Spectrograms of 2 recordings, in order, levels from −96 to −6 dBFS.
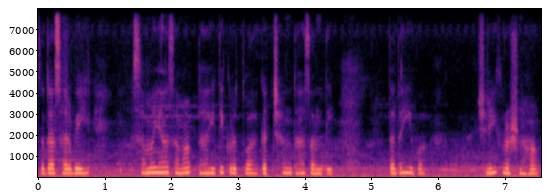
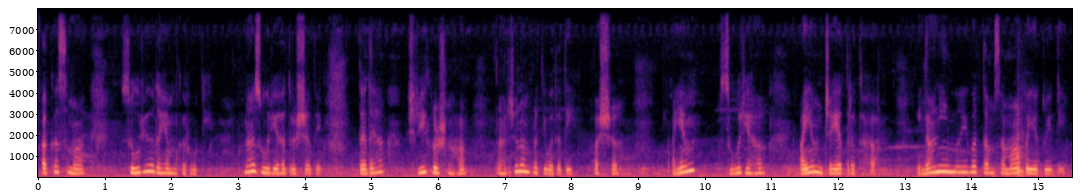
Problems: none marked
